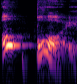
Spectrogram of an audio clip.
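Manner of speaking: very high, loud, squeaky voice. Retelling getting a toy while a nephew watched, in a Mickey Mouse voice. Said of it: "But I did it in a Mickey Mouse voice".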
